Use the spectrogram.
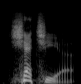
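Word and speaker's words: Czechia: just c it's c it's spelled the same way c z e c h i a chechia and that's apparently what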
